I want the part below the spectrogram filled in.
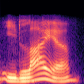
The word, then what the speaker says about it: Elijah: And Eliah is the correct way to pronounce Elijah.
